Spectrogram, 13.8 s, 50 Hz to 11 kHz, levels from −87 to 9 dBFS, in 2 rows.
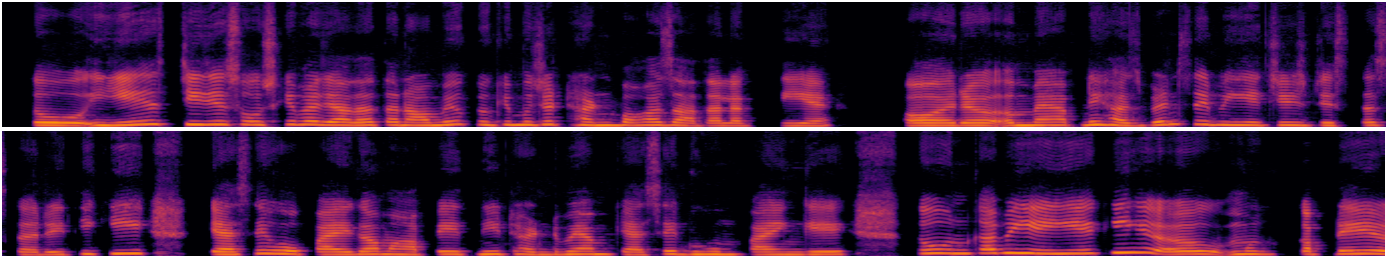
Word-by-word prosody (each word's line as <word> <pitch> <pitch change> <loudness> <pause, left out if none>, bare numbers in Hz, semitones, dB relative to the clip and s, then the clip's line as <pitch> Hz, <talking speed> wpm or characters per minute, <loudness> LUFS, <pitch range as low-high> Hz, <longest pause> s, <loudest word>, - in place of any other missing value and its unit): तो 235 -2 +4
ये 260 +8 +3
चीज़ें 310 -1 +3
सोच 295 -2 -3
के 315 - -4
मैं 305 0 +2
ज़्यादा 260 -1 +3
तनाव़ 255 -2 0
में 275 - +2
हूँ, 320 - -4
क्योंकि 285 -2 -3
मुझे 285 +2 +2
ठंड 260 -4 0
बहुत 255 +1 0
ज़्यादा 215 -3 -1
लगती 215 0 -5
है 205 0 -1 0.4
और 225 0 +2
अ, 230 -1 +2
मैं 245 +2 +3
अपने 255 +3 +1
हसबैंड 260 +4 0
से 335 -2 -3
भी 275 -1 0
ये 255 - 0
चीज़ 255 -1 -2
डिस्कस 240 +1 -5
कर 215 -1 -3
रही 220 +1 -2
थी 270 - 0
कि 300 +3 +1 0.3
कैसे 235 +5 +1
हो 285 -3 +3
पाएगा 230 +1 +1
वहाँ 235 -2 -1
पे 245 0 0
इतनी 245 +1 -1
ठंड 230 -2 -3
में 245 +1 +1
हम 250 0 +1
कैसे 230 +2 -2
घूम 235 -1 0
पाएँगे? 225 +1 -1 0.4
तो 330 +2 +1
उनका 325 +1 +1
भी 360 0 +4
यहीं 300 -2 +3
है 320 - +1
कि 395 +1 +4
अ, 240 - +2 0.3
म 260 +1 +1 0.2
कपड़े 275 +4 +1
250 Hz, 225 wpm, -22 LUFS, 230-285 Hz, 0.4 s, तो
